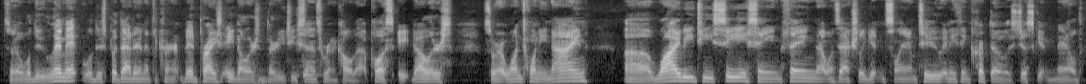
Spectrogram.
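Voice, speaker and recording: A man's voice: fairly low pitch, a little fast, husky, no echo. A man hosting a personal investing vlog with casual, rambling commentary.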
